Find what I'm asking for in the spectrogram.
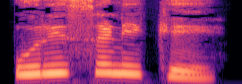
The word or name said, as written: ಉರಿಸಣಿಕೆ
